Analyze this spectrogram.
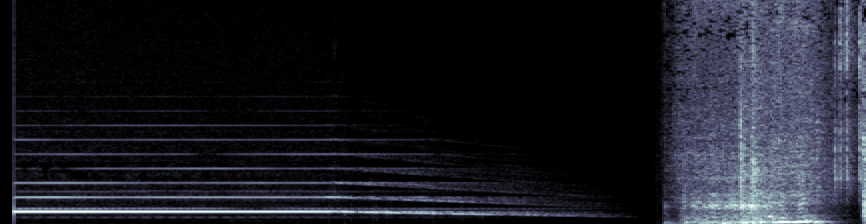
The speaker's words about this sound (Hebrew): זהו, הסתיימה הצפירה, עכשיו אני יכולה גם להסביר לך.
